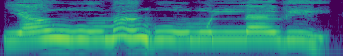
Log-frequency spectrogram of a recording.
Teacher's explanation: Mul di sini masukkan bunyi mim terus ke dalam lam disertai dengan tekan ya.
